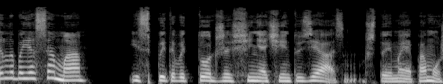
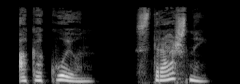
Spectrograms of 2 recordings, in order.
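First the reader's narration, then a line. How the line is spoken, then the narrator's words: Feigned uncertain, frightened voice. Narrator (Russian): Я постаралась, чтобы мой голос звучал неуверенно, испуганно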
